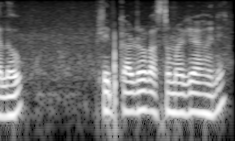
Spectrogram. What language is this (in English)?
Assamese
